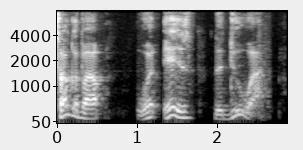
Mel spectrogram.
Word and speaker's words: Duat: about what is the DU it's spelled d u a t but the D is the T sound so it's really the Tua okay another lesson but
